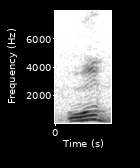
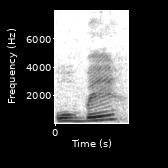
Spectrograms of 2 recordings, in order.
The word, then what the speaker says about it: ube: I'm like on the last video I uploaded, and you guys were telling me that oob is not pronounced oob, it's pronounced like ube.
